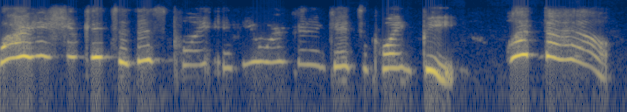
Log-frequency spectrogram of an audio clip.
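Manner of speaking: play-acted, very high, upset shrieking outburst. Retelling what was said to a partner: imitating own past screaming. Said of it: "I was screaming".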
